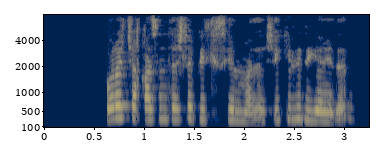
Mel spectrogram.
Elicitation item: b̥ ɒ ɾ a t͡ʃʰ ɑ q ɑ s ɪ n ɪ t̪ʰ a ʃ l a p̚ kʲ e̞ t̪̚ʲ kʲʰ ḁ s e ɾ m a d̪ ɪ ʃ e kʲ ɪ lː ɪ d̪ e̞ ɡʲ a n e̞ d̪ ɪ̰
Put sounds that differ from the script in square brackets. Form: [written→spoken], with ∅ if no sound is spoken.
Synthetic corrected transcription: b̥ ɒ ɾ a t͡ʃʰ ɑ q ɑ s ɪ n ɪ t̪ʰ a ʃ l a p̚ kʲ e̞ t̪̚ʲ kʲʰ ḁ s e [ɾ→l] m a d̪ ɪ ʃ e kʲ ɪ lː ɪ d̪ e̞ ɡʲ a n e̞ d̪ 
